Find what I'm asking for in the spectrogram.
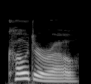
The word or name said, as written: kotaro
